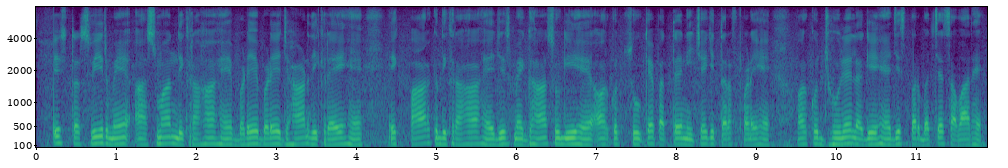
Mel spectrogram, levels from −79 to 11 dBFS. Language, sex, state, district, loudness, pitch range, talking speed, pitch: Hindi, male, Uttar Pradesh, Etah, -20 LUFS, 115-125 Hz, 200 wpm, 120 Hz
